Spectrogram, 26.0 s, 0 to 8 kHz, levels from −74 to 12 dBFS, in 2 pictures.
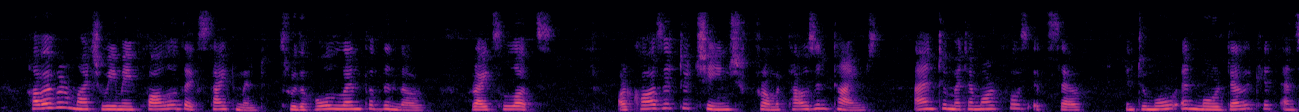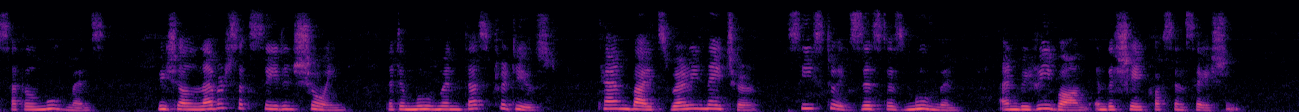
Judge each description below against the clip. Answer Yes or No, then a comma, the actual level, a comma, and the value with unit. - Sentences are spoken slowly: No, average, 155 wpm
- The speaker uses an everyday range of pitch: Yes, average, 3.5 semitones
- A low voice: No, high, 230 Hz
